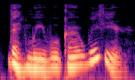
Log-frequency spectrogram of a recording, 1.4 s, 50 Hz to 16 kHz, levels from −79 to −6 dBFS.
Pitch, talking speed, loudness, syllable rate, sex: 140 Hz, 265 wpm, -18 LUFS, 5.2 syllables/s, male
